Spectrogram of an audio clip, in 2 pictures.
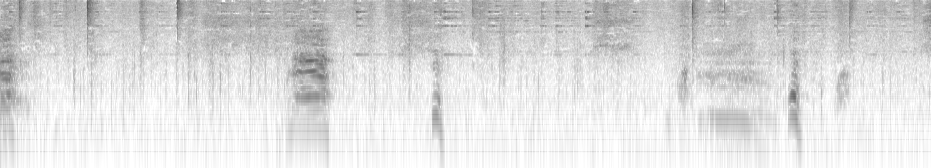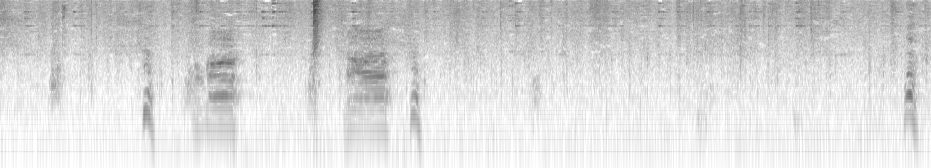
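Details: Mother cows moving into a barn while calves remain outside on a farm: repeated short bawling calls spaced a few seconds apart across the recording, some overlapping, with clatter and background barn noise between them.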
